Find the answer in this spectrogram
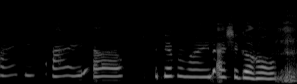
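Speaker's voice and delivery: very high, very quiet, hushed, shaking quavering voice. Acting out own nervous self at events: acting out a shaking voice. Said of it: "Imma get my voice shaking".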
